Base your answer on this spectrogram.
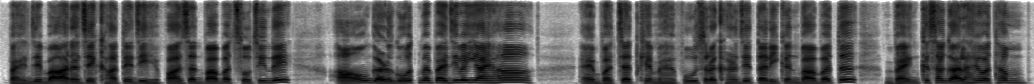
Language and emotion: Sindhi, fearful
